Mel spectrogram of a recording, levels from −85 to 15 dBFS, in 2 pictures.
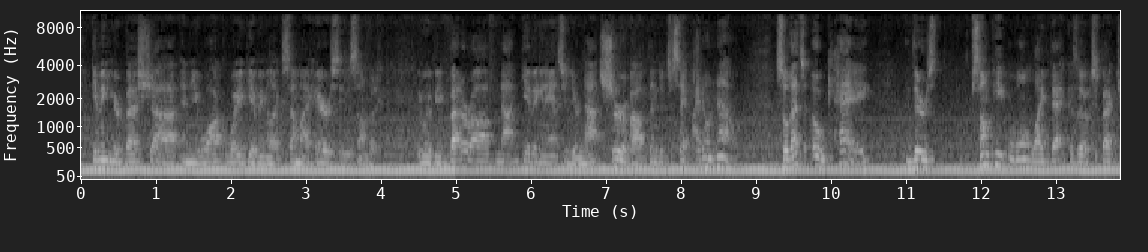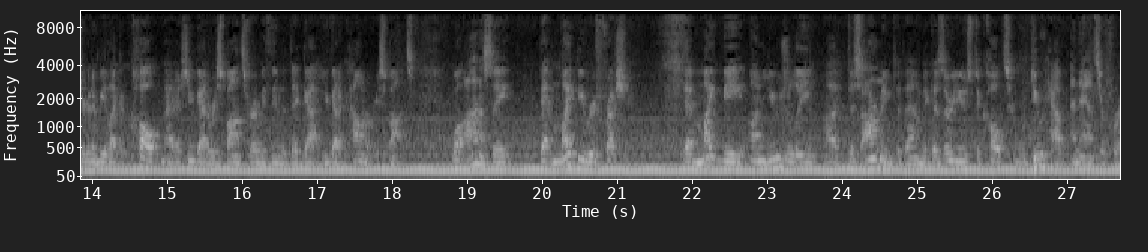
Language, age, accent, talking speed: English, 30-49, American, 205 wpm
